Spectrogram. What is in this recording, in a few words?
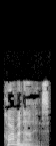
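"harmonise", British English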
